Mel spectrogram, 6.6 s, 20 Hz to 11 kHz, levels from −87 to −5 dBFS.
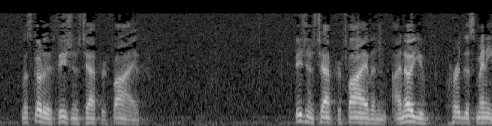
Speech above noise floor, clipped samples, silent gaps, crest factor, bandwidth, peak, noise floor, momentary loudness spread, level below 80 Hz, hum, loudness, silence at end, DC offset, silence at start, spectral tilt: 25 dB; under 0.1%; none; 20 dB; 8 kHz; -12 dBFS; -55 dBFS; 12 LU; -64 dBFS; none; -30 LUFS; 0 s; under 0.1%; 0.3 s; -4.5 dB/octave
